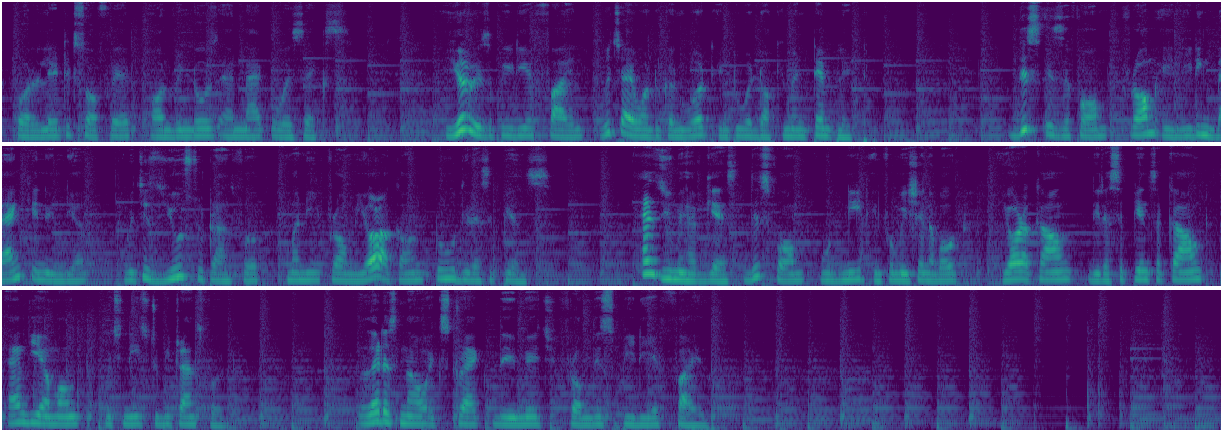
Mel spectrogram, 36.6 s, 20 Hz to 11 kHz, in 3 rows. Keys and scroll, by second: 30.2-36.5 typing.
